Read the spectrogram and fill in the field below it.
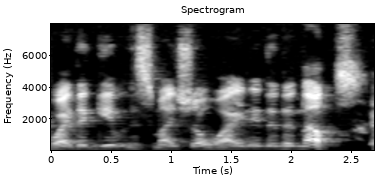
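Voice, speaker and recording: A man talks with a strong Israeli accent. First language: Hebrew. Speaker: musician. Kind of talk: interview. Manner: halting.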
